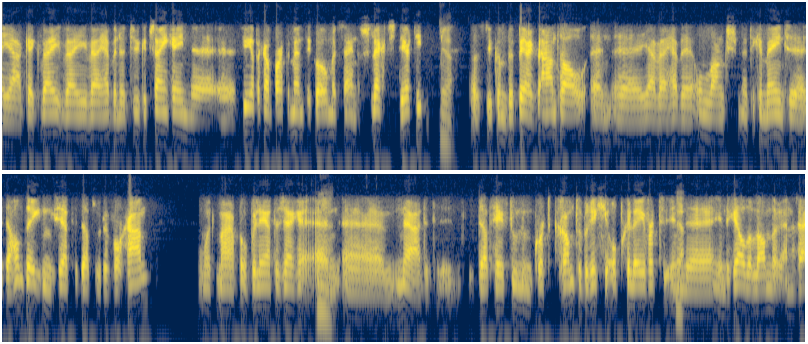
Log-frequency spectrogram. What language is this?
Dutch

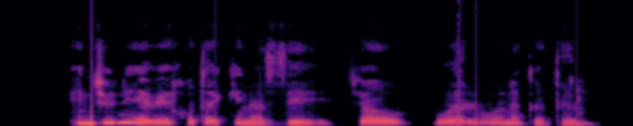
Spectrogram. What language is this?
Pashto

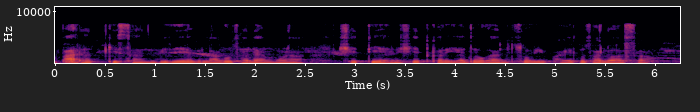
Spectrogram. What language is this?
Marathi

